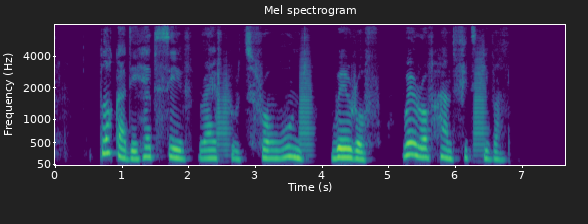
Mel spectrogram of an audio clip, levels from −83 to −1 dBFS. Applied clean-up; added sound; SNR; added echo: neural mask model RNNoise.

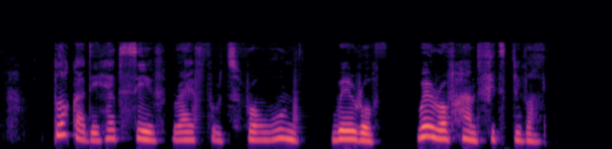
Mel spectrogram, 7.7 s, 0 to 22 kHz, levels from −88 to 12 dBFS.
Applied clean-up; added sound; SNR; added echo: neural mask model DeepFilterNet 3.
